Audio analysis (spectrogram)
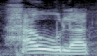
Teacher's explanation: لام کے اوپر زبر ہے، زبر کو جلدی پڑھیں، تھوڑا بھی نہ کھینچیں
